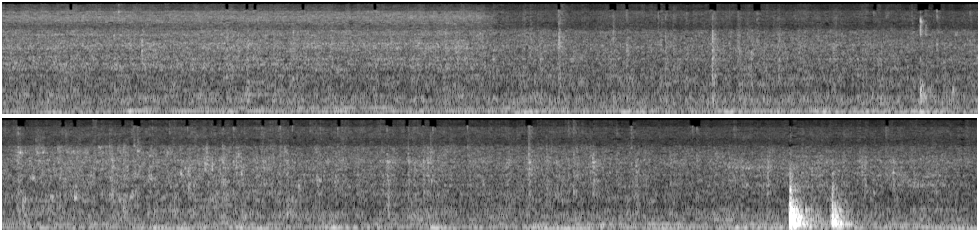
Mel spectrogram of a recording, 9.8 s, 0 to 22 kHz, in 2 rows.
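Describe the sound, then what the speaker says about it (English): Water poured into a pot of kielbasa cabbage soup with brown sugar, vinegar and bone broth, a soft, continuous running splash close by, with a couple of louder clinks near the end. "And now what we need is just 2 more cups of standard water"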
